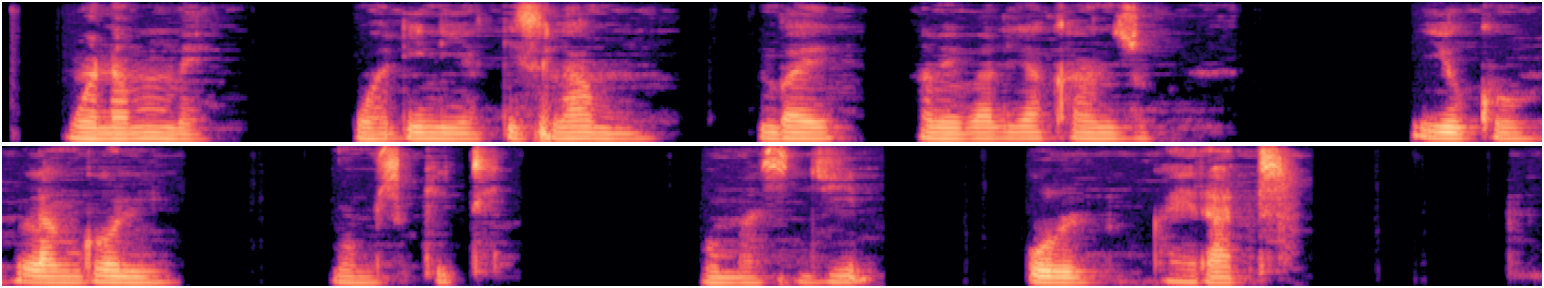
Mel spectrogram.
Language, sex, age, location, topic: Swahili, male, 18-24, Mombasa, government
